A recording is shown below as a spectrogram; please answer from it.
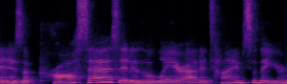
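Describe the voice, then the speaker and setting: This woman has an ordinary speaking voice with a fairly high pitch. Her intonation is fairly even and her pace moderate. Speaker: spiritual life coach and energy healer. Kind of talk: casual educational talk to camera.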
